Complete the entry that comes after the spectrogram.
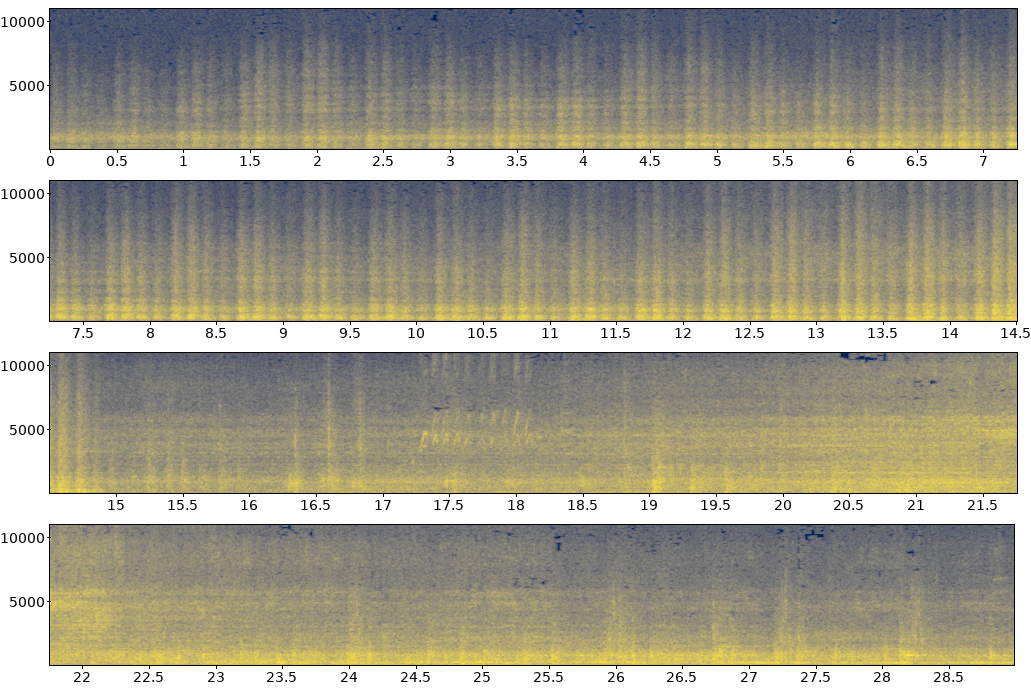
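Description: Train wheels clattering over rail joints as wagons roll along the track, the rapid clicking growing louder. About halfway through the sound drops away sharply, then builds again, with a steady low tone joining near the end.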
